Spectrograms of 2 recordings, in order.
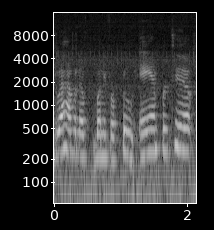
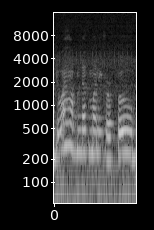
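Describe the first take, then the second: First: "and" leaned on before "for tip"; stress on "and for tip". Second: Said in the usual way. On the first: Shown as a demonstration. Waitress corrects diners' thinking, stressing "and for tip". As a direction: add "and for tip" with clear emphasis. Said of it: "Be like". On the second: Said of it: "don't just think".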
